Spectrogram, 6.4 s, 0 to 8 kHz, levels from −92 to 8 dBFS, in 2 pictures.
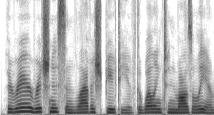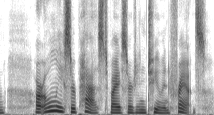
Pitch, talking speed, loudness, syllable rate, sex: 215 Hz, 175 wpm, -17 LUFS, 5.6 syllables/s, female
